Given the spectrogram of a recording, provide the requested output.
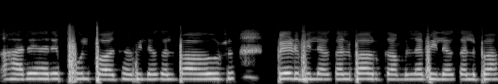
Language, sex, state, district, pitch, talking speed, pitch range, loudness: Bhojpuri, female, Uttar Pradesh, Gorakhpur, 245 Hz, 190 wpm, 240-255 Hz, -17 LUFS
